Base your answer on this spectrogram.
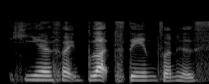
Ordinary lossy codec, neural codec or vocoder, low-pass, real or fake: none; codec, 16 kHz, 4 kbps, FunCodec, trained on Chinese and English, 50 frames a second; none; fake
